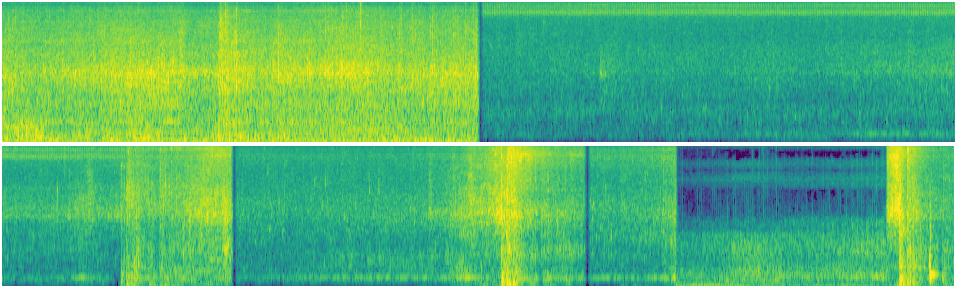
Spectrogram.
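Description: Mountain bike riding fast down a dirt singletrack, heard from the handlebar camera: wind buffeting the microphone over tyre noise for about the first five seconds. It then cuts off suddenly to a much quieter forest, where short rushes of rolling bike noise come as a rider approaches along the trail, with the loudest pass about two-thirds of the way in.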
